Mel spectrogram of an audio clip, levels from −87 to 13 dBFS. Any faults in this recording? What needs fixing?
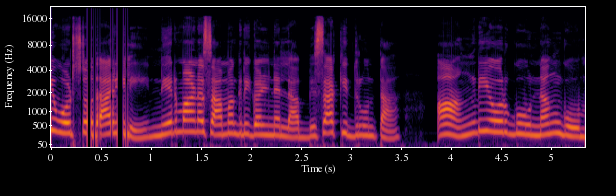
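Clock slip clicks run from 0.11 to 5.34 s: a soft rattle of ticks about every 20 ms, likely two unsynced clocks drifting apart by roughly a thousand ppm. Lock both devices to a shared clock or add proper resampling.

Bluetooth dropout hits between 0.30 and 0.78 s: about 213 ms of speech goes missing in scattered holes, the longest 64 ms. Likely late packets. Keep the link close and uncongested, or use a wired connection.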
